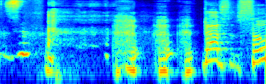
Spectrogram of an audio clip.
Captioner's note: guessers crack up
